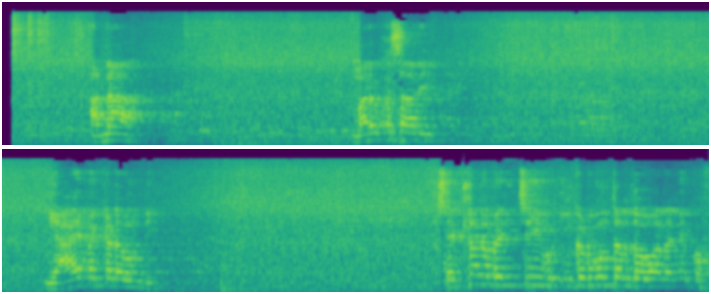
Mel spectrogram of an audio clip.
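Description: A young man speaks loudly and forcefully into a microphone over loudspeakers, in bursts with pauses.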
